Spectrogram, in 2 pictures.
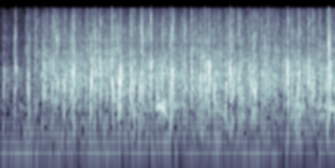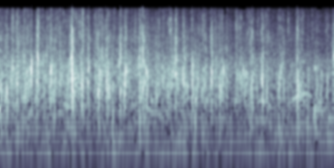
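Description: An audience applauds outdoors.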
